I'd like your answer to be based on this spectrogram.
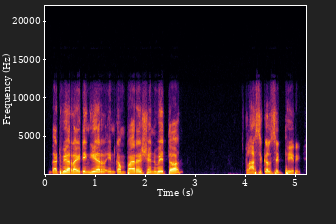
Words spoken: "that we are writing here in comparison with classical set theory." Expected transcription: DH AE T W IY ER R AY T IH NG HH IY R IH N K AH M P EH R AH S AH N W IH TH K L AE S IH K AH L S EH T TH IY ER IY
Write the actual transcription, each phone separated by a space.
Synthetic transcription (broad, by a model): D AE T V IY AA R AY T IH NG HH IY R IH N K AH M P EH R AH SH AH N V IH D K L AE S IH K AH L S EH T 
